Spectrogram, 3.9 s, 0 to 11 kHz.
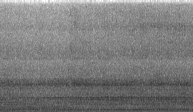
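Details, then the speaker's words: Schaublin 53 milling machine on a DIY 3-phase rotary converter, after engaging the larger capacitor that smoothed the rough idler motor: steady even motor hum with a clean high whine, no knocks or surging; running normally. "now now it works and I can flip the table we have power on the table"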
